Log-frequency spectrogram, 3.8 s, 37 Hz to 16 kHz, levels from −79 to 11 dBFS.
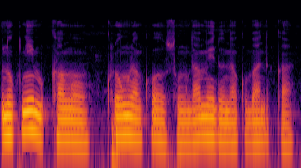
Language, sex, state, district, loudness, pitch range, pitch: Garo, male, Meghalaya, South Garo Hills, -15 LUFS, 100-115 Hz, 105 Hz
